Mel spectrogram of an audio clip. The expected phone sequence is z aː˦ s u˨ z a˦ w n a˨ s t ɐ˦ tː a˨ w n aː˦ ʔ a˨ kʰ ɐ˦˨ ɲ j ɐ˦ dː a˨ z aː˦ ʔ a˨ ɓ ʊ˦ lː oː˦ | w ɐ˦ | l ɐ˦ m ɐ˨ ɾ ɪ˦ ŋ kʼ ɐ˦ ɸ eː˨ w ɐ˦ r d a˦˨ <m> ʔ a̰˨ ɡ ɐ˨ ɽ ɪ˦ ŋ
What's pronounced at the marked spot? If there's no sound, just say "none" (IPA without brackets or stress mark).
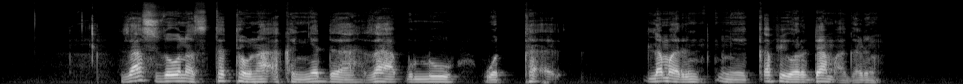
m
